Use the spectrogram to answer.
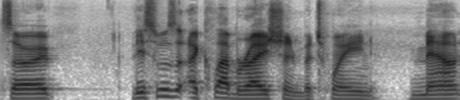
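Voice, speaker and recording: A man's bright, sharp, playful voice at a very slow pace, with ordinary pitch variation. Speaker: podcast host. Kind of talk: casual chat. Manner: playful, joking.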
